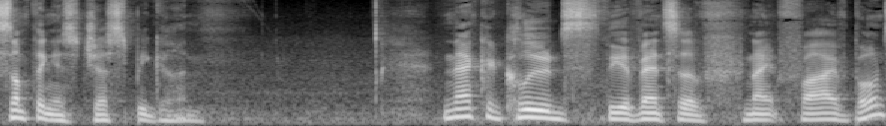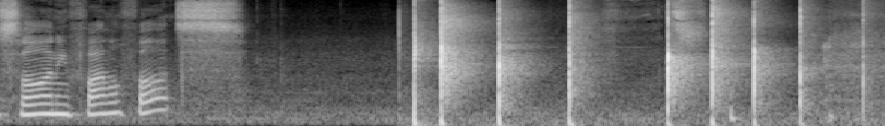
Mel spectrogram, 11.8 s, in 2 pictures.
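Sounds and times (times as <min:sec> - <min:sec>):
speech: 0:00.0 - 0:01.4, 0:03.0 - 0:07.6
hand clapping: 0:08.6 - 0:11.7.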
